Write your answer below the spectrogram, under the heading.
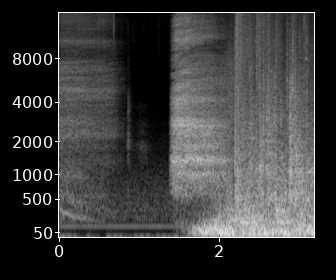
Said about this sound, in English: The force of Tua's breath blew the door open wide.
